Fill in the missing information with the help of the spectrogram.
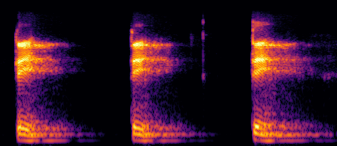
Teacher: ese fonema que tú estás utilizando al principio no es alveolar. En español tiene que ser una dental.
